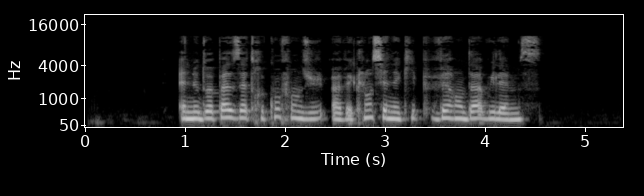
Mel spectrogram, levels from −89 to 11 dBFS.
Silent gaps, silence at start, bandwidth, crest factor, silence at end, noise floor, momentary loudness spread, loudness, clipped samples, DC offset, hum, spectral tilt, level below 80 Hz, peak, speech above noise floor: none; 0.95 s; 11.5 kHz; 16 dB; 0.85 s; -79 dBFS; 9 LU; -21 LUFS; under 0.1%; under 0.1%; none; -5.5 dB/octave; -66 dBFS; -6 dBFS; 59 dB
